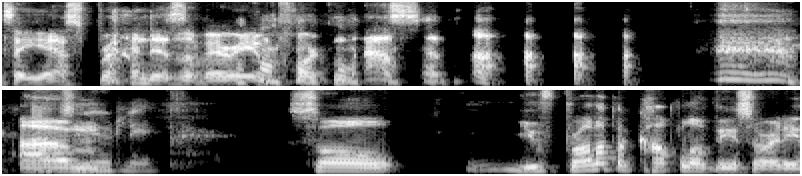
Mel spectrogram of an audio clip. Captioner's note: laugh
